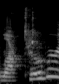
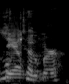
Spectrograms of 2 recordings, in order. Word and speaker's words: Looktober: some people doing the, is it Locktober? Is that how you say it? It's the makeup October. Where it's Looktober. Looktober. Looktober, that's what it is.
